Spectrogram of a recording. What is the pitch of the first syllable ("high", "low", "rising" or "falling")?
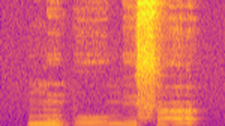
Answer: falling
